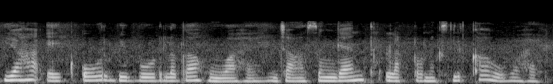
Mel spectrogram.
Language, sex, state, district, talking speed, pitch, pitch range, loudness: Hindi, female, Punjab, Fazilka, 150 wpm, 165 Hz, 155-185 Hz, -17 LUFS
